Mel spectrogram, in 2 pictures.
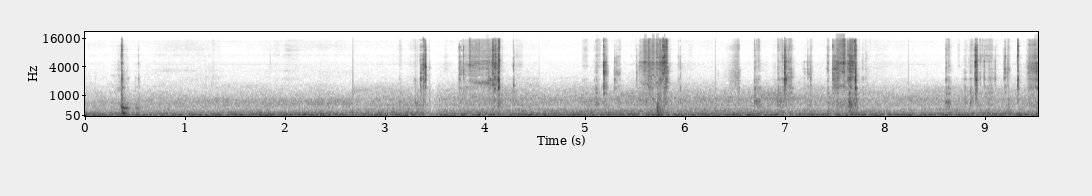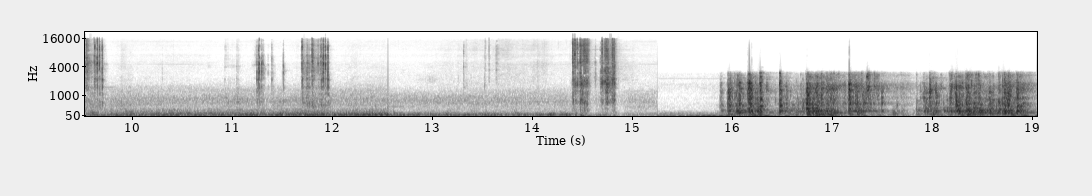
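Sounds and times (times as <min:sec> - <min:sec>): low rumble: 0:00.0 - 0:18.2
shotgun parts clacking and sliding: 0:03.1 - 0:08.0, 0:08.6 - 0:10.0, 0:10.9 - 0:12.1, 0:13.2 - 0:15.0, 0:15.9 - 0:19.0.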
